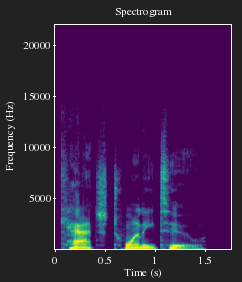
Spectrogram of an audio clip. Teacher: It's a compound noun. The word catch is just 1 syllable, and then 22 is 3 syllables, and the stress is on that final syllable, catch-22. The word comes from a famous book by Joseph Heller, which is titled Catch-22.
